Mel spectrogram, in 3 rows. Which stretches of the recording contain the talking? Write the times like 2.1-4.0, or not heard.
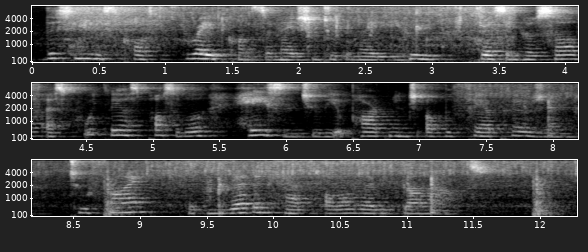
0.1-11.6.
